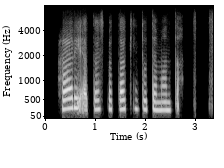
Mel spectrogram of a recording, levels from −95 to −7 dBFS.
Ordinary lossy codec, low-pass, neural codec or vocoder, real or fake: Opus, 16 kbps; 7.2 kHz; codec, 16 kHz, 0.9 kbps, LongCat-Audio-Codec; fake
